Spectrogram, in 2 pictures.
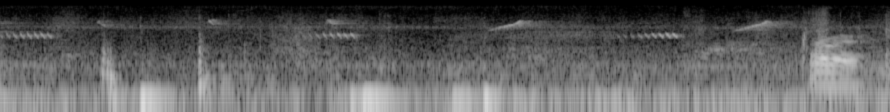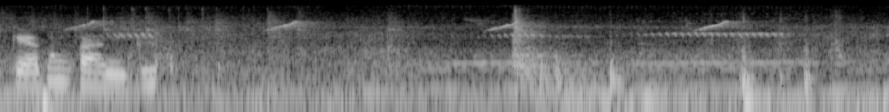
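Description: An ostrich pecks its beak against a trough with sharp knocks.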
